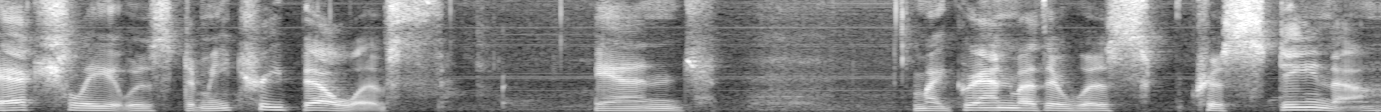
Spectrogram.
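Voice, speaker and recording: A woman with an American accent, a very deep, low pitch and ordinary pitch variation. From US Midwest, southwest Detroit, Michigan. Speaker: family elder interviewee. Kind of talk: oral history interview. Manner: halting, many fillers.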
